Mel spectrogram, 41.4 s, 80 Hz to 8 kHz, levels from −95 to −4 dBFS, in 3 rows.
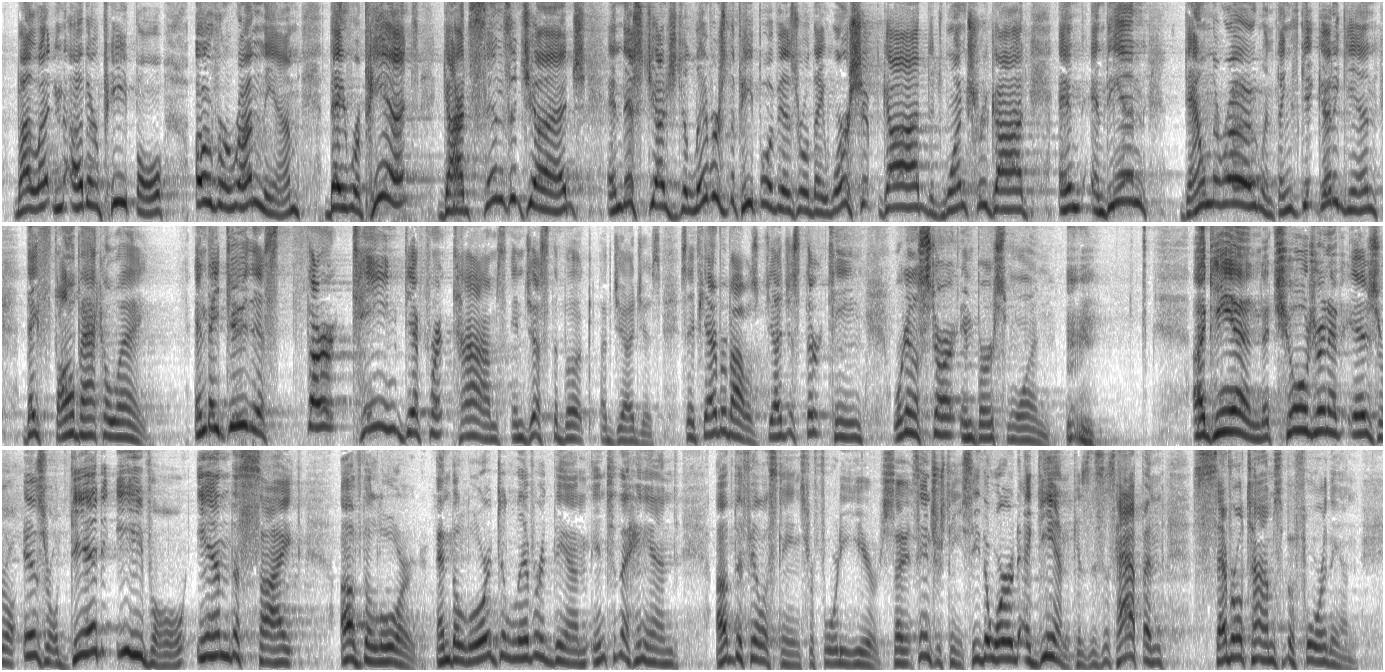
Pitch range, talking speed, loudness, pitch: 190-270 Hz, 165 wpm, -23 LUFS, 235 Hz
